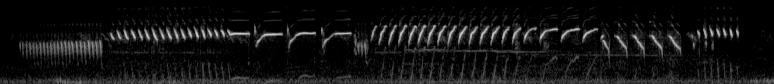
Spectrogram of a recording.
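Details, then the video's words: Canary song for song training: a low buzzy roll gives way to a long rapid trill, level whistles with dipping slurs, a run of quick rising notes, falling swoops, and a final fast trill. "أقوى تغريد كناري"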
